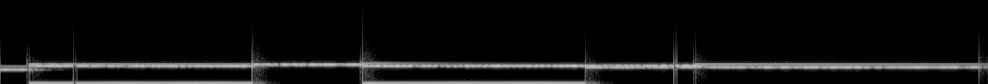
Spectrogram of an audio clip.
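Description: A steady synthesized sine tone, starting from a fundamental pitch of about B flat with further sine waves generated as smaller segments of it, each a different note, hums continuously, broken by sharp clicks, with a low bass drone switching on and off in two long blocks beneath it.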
